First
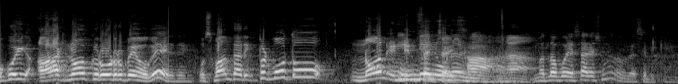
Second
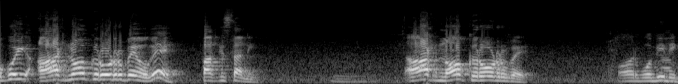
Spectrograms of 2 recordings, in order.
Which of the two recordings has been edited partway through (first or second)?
first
